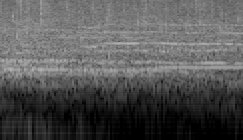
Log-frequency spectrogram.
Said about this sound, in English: I know, because they were applauding over it, so I just really quickly got it out.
